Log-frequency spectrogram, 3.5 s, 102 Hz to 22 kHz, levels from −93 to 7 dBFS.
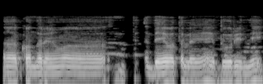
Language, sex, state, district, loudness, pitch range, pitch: Telugu, male, Telangana, Nalgonda, -21 LUFS, 105-110 Hz, 105 Hz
